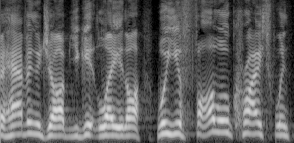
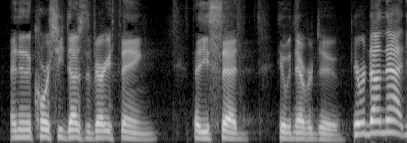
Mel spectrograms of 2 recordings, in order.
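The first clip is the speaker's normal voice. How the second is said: ordinary talk, nothing marked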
